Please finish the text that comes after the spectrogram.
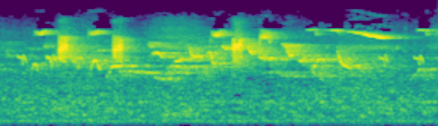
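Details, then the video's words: Song thrush singing quick, bright whistled and chirping notes with some short phrases repeated, over faint outdoor hiss; often sings hidden high in a tree behind branches. "zanglijster Turdus philomelos Song thrush"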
